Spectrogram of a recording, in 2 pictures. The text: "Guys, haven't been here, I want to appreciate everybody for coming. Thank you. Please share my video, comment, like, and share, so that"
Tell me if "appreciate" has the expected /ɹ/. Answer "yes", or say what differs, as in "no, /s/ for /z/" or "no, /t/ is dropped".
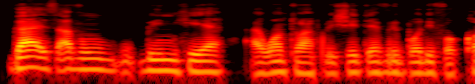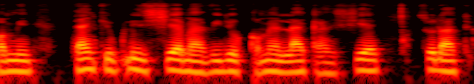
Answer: yes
